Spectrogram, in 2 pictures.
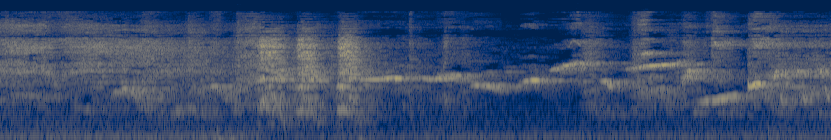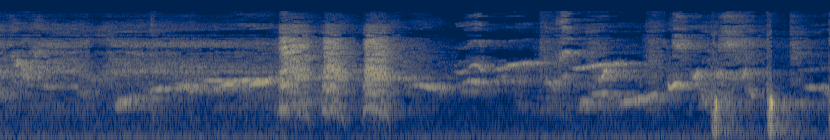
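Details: White-rumped shama song: a run of varied whistled phrases, some rising and some falling, broken by short sharp notes and chirps. Scattered clicks and a steady low hum sit beneath it.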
